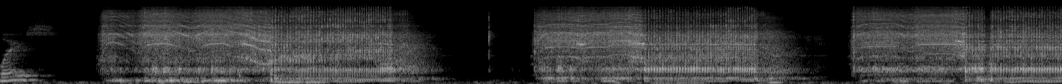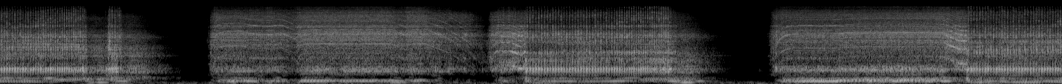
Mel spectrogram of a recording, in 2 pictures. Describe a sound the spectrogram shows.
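A cordless impact driver whirs and rattles in repeated bursts as it drives screws into wood.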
